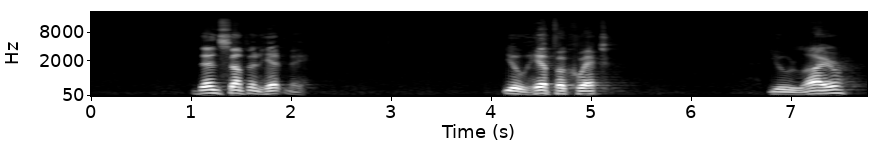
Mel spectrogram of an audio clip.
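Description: An elderly man speaks slowly into a microphone, in short phrases with pauses.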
